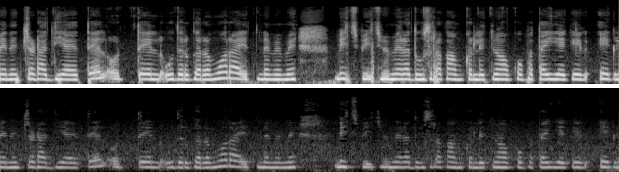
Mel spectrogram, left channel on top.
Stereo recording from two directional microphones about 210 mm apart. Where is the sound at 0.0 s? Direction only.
50° left (ahead or behind).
